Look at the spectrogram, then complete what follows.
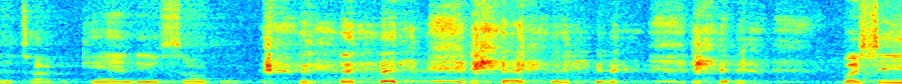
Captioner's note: audience laughter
